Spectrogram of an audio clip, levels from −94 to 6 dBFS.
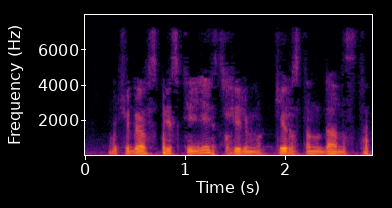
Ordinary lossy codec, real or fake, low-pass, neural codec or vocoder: MP3, 32 kbps; fake; 7.2 kHz; codec, 32 kHz, 1.9 kbps, SNAC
